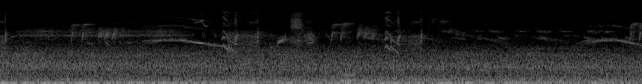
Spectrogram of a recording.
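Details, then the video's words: Common starling imitating a grey partridge on 10 April 2021. Arched whistles slide downward between rough, buzzy bursts, and a final curved whistle closes the phrase over a steady low rumble. "Szpak imituje głos kuropatwę."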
